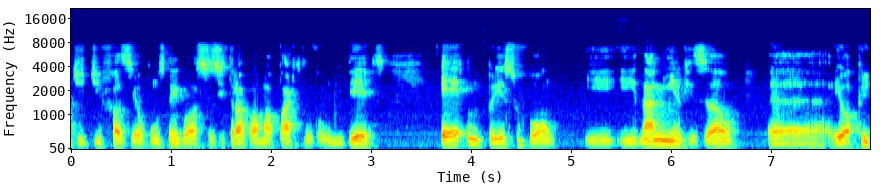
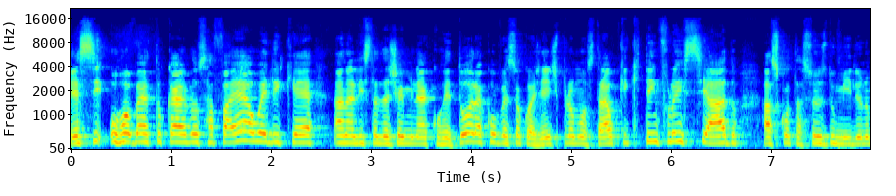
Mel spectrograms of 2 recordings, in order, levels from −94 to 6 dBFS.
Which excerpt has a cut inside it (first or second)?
first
